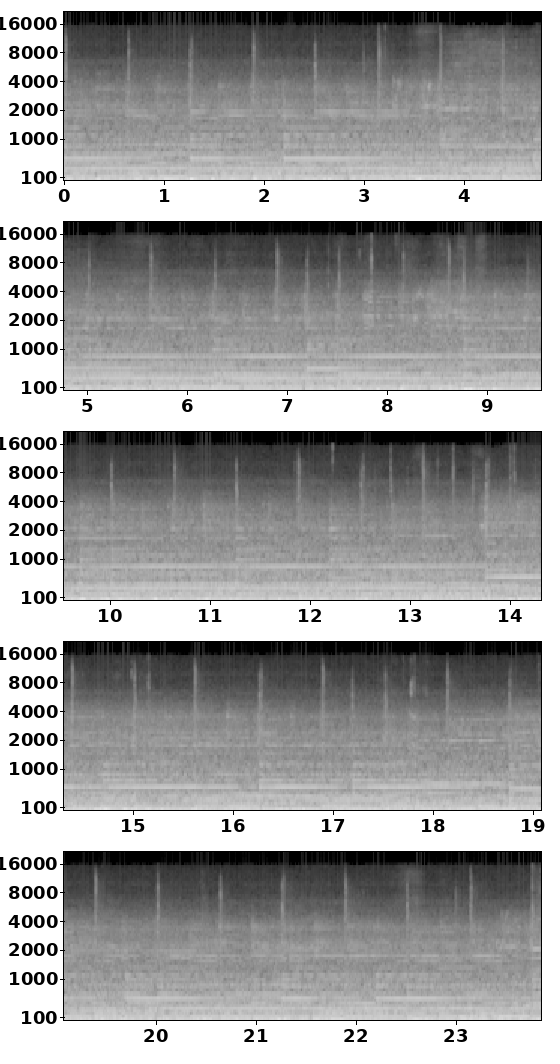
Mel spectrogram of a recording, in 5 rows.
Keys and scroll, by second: 3.2 space, 12.7 space.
